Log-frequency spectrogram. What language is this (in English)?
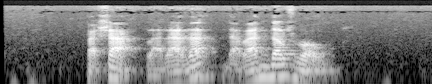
Catalan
